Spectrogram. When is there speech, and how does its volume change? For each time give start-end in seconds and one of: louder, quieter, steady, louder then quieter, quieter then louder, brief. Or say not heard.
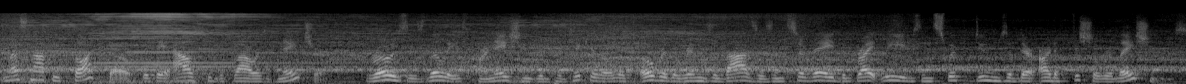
0.0-11.8 steady.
